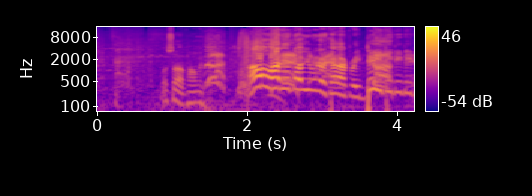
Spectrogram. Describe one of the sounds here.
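A young man screams and yells loudly into a microphone.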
